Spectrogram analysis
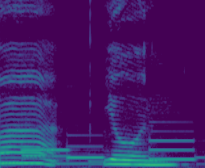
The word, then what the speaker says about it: ยนต์: รัก มา จาก ภาษา ขอ เสนอ คำ ว่า โยน และ โยน คำ ที่ ออก เสียง ว่าน แปล ว่า เครื่อง กลไก หรือ เครื่อง จักร ที่ ทำ ให้ วัตถุ เคลื่อน ที่ สามารถ เขียน ได้ 2 แบบ โดย แบบ แรก ได้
